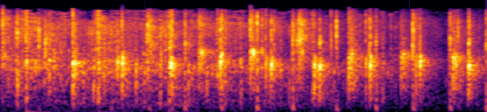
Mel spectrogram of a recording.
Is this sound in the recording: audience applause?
yes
